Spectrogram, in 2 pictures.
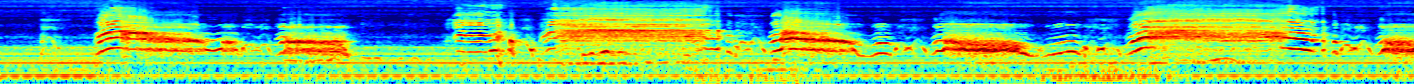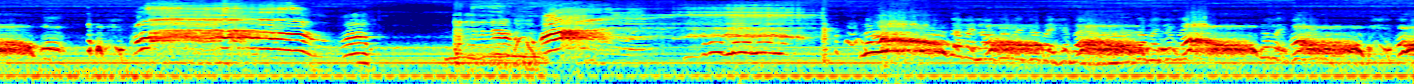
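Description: A young girl screams and wails close by.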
